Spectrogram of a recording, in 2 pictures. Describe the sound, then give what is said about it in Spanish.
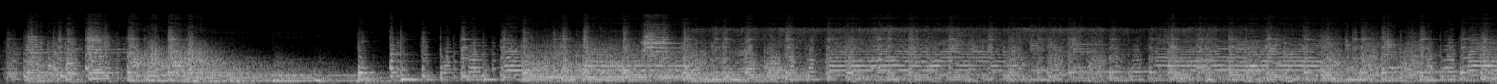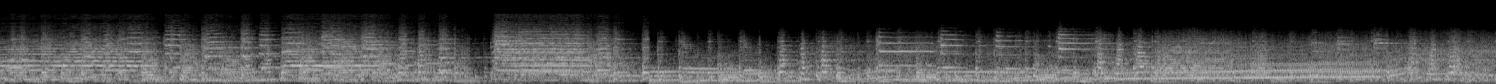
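Loud, driving theme music of the TV series The Prisoner, with bold brass and strings, plays continuously for the whole stretch, mixed with the roar of a car engine and screeching tires. No one speaks. “pero esta es la música de la serie.”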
